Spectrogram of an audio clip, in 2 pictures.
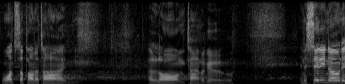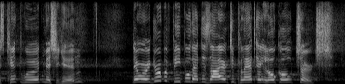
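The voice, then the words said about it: Storyteller voice. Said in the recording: “put on my storyteller voice? ... Can I use my storyteller voice?”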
